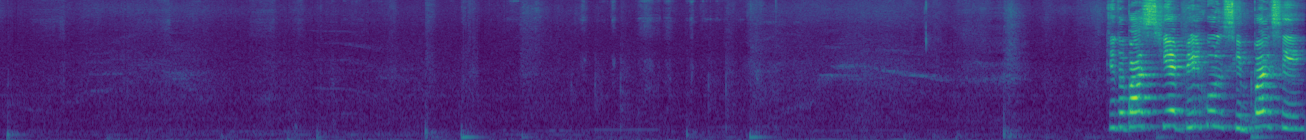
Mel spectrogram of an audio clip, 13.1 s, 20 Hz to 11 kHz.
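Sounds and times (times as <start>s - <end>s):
soft low thumps: 4.2s - 5.4s, 12.3s - 12.9s.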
